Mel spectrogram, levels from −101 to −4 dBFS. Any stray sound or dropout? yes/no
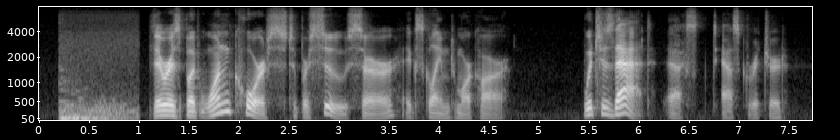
yes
